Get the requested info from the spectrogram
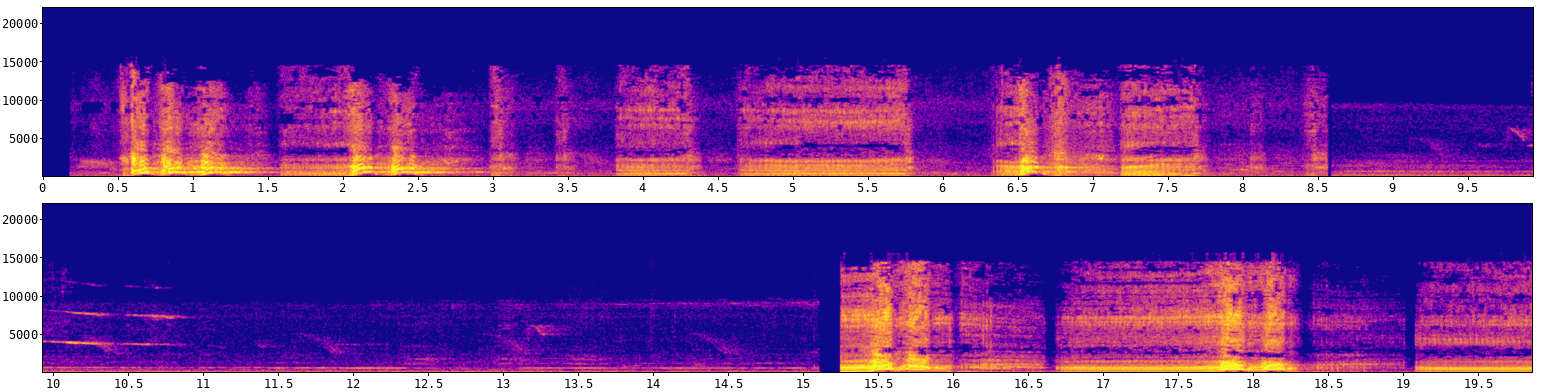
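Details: Dog giving bursts of harsh, harmonic barks and yelps in the first half, then a long near-silent stretch with faint hiss, before a fresh run of loud, wavering barking calls near the end.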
